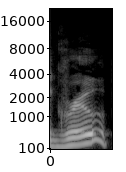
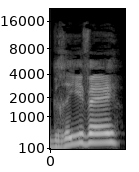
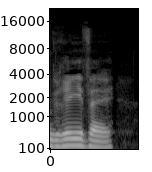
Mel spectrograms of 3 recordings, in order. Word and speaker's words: Grewe: Albin, it's spelled G-R-E-W-E. Most people would say Gru, but it's Albin Grive, apparently, the Swedish pronunciation. Let me know how I did on that. Albin Grive.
